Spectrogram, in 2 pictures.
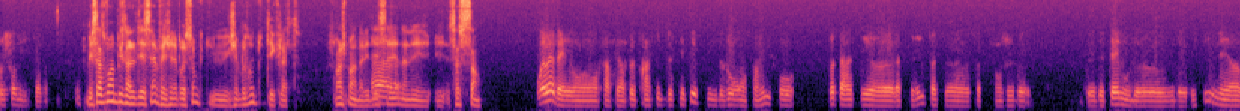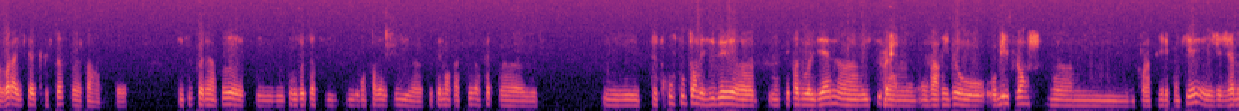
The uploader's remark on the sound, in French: qui reçoit par téléphone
